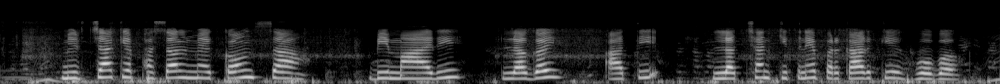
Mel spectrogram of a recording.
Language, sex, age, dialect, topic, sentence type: Magahi, female, 25-30, Central/Standard, agriculture, question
